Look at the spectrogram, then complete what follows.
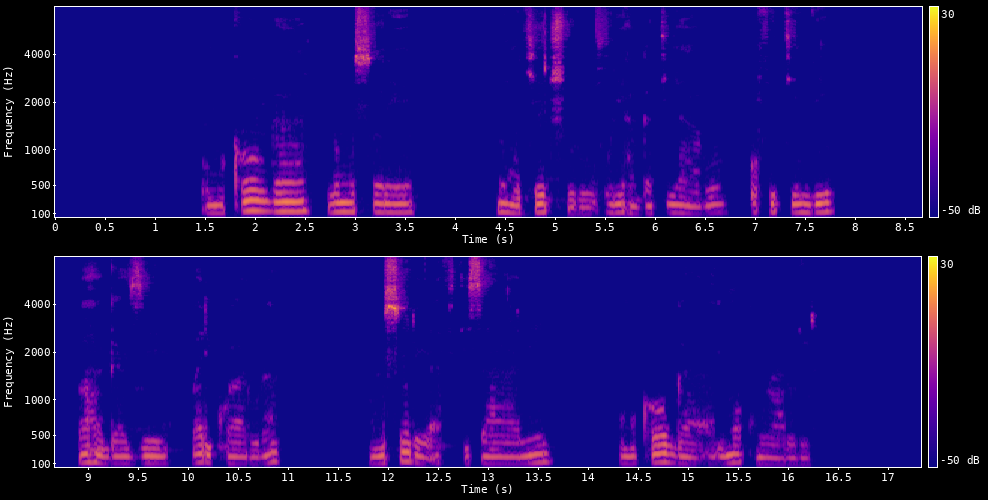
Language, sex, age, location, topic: Kinyarwanda, male, 25-35, Kigali, health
